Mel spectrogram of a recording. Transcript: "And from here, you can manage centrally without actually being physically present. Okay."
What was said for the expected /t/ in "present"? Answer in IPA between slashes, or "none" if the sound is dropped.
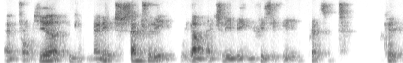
/t/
